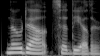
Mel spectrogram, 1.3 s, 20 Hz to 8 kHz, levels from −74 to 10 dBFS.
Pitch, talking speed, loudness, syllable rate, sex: 195 Hz, 240 wpm, -17 LUFS, 5.3 syllables/s, female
